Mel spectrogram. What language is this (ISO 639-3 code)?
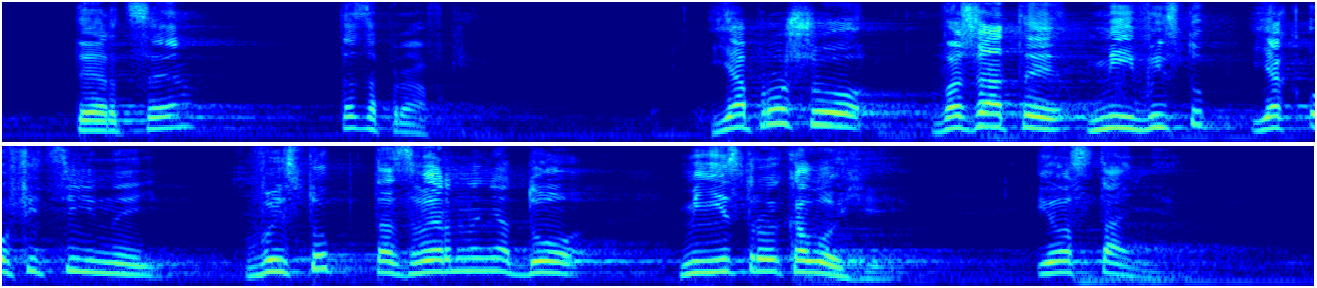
ukr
